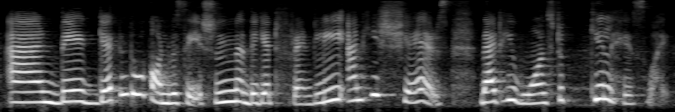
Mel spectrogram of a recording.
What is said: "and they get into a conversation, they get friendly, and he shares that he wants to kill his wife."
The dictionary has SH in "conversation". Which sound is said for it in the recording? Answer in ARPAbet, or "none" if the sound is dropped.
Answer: SH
